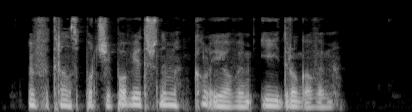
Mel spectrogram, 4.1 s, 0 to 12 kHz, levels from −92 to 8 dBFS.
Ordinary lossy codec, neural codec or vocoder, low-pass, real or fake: MP3, 64 kbps; none; 7.2 kHz; real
